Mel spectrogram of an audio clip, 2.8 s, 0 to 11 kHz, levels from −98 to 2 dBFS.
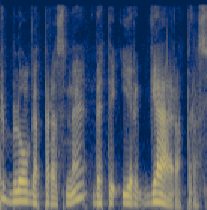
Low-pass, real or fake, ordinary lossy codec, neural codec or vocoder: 9.9 kHz; real; MP3, 96 kbps; none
